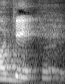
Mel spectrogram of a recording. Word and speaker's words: hockey: Au hockey. Oh, ok. Faut pas prononcer le H au hockey.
